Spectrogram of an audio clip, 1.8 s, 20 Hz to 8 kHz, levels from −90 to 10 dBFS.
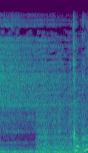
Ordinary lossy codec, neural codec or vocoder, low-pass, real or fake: none; codec, 16 kHz, 8 kbps, FreqCodec, larger model; 7.2 kHz; fake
